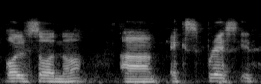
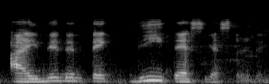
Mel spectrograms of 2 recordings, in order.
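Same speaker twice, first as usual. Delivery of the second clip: "the" stressed and said as "thee". Shown as a demonstration. Answering Mark's question about the test, stress on "the". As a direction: push "the" out as an emphatic "thee". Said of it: "Like the word the".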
